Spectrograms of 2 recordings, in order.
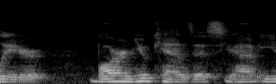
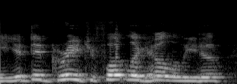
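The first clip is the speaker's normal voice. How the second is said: raised, loud, higher praise; rousing shout; 5 semitones higher, 7 dB louder than usual. Retold or imitated. Jaskun shouts praise to fallen Alita, loud and high. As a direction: bellow it like a proud warrior.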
